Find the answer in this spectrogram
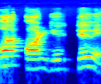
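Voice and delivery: put-on furious, fuming angry yell. Recounting when the sensei walked in on the students; retelling a furious shout. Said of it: "He just shouts like".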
